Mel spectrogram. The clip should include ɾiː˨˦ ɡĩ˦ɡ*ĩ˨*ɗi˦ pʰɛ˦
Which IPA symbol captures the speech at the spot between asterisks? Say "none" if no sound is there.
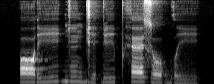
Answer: i˨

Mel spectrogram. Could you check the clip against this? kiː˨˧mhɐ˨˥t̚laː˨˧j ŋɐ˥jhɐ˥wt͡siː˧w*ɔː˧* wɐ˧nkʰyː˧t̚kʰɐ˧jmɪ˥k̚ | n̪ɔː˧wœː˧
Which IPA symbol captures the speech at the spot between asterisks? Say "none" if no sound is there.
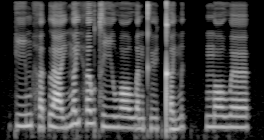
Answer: ɔː˧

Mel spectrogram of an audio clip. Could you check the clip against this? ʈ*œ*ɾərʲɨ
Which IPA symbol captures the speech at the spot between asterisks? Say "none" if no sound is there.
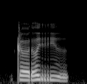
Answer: œ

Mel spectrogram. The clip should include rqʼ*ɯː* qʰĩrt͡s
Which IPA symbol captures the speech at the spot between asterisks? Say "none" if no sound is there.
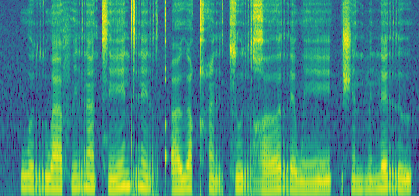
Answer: ɯː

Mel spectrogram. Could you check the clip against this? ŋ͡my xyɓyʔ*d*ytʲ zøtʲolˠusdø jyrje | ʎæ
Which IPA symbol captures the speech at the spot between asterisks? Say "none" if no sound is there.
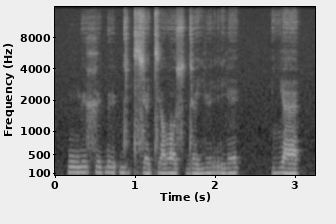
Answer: d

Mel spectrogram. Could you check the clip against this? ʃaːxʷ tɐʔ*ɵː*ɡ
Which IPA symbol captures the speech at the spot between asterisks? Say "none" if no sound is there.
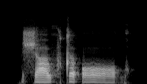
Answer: ɔː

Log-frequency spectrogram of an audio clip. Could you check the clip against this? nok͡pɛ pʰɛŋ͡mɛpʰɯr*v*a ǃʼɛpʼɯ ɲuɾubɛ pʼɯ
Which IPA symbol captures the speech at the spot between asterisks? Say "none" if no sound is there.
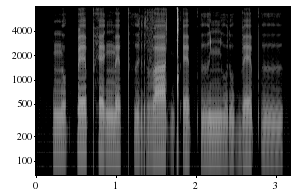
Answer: v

